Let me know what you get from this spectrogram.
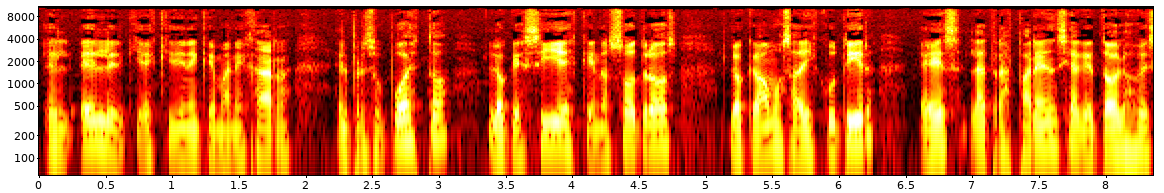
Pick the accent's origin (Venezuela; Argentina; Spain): Argentina; Moreno, Buenos Aires Province; Yo soy de Moreno, quiero Moreno, vivo en Moreno, disfruto Moreno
